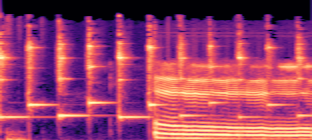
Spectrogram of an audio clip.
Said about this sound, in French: Alors là, on a un petit problème. C'est qu'il y a eu le gong qui est arrivé. Et oui, mais tu l'as dit sur la fin du gong.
